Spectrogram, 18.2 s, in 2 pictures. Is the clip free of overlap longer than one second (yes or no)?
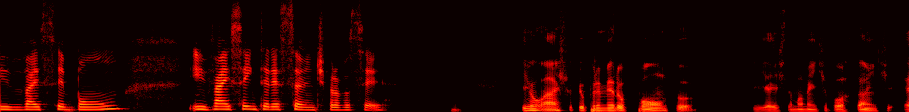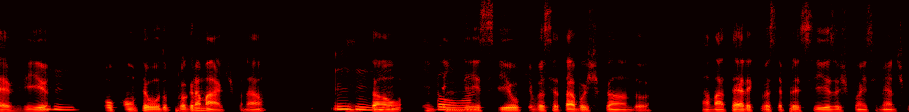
no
